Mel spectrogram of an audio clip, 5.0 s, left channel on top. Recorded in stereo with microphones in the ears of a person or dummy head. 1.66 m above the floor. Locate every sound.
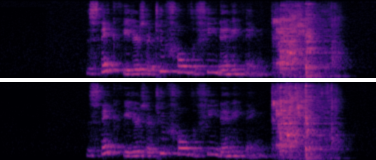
1.1 s a woman speaking: 85° left, 3 m
3.6 s a splash: 35° right (ahead or behind), 1.3 m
